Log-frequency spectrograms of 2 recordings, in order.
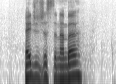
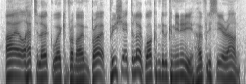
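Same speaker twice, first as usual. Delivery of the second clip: usual speaking voice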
